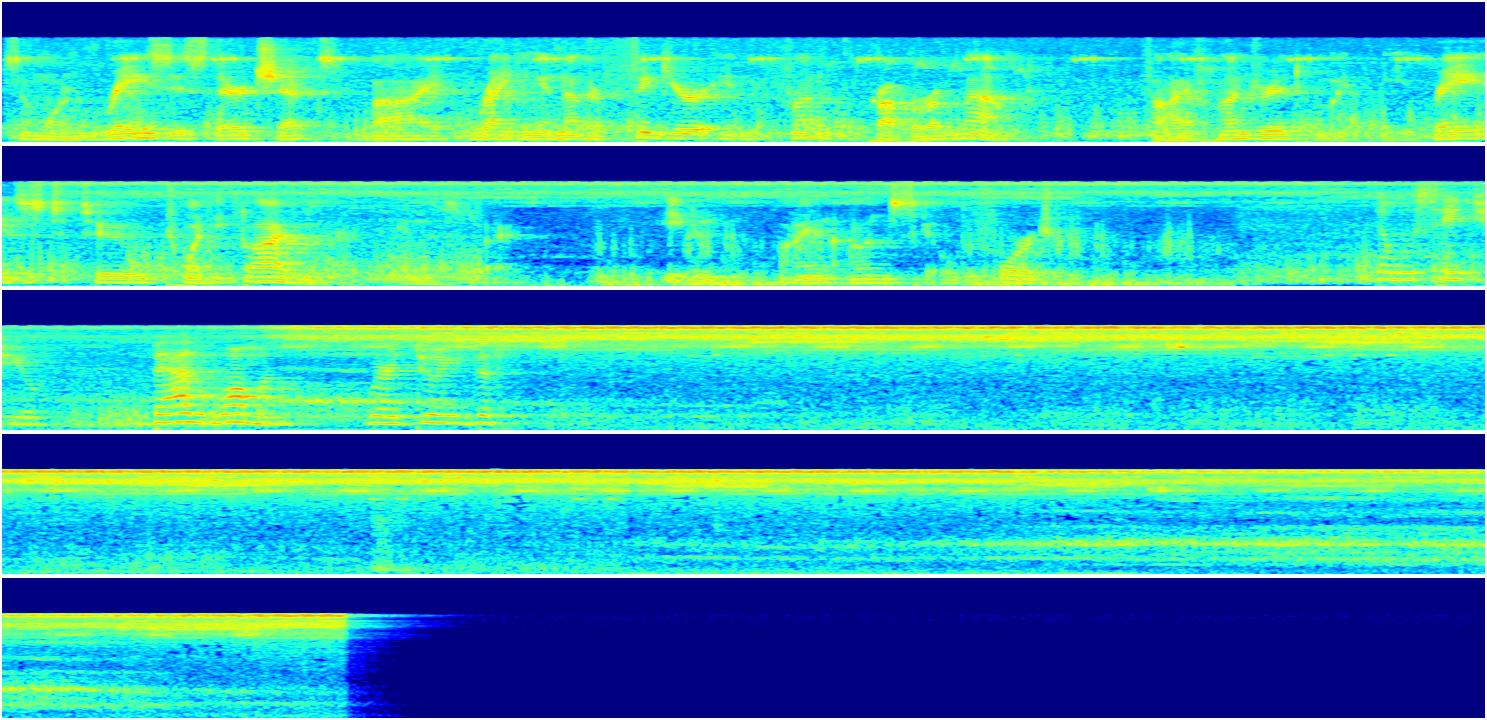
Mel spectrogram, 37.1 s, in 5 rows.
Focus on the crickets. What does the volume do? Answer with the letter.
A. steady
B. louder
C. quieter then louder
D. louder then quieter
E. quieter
B.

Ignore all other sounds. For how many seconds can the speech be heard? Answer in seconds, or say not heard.
15 s.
